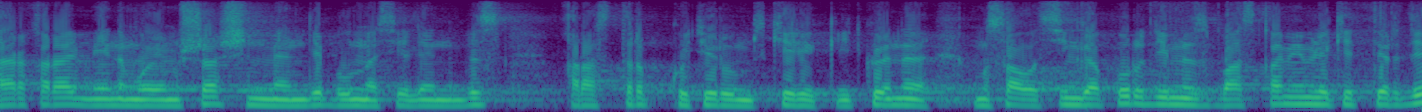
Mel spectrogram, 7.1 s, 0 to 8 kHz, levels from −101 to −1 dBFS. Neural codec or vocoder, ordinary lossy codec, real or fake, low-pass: none; none; real; none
